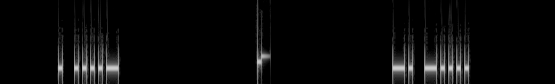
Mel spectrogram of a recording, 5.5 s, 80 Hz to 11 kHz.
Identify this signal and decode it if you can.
Morse code, heard as a keyed tone, about 30 wpm, 700 Hz. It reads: E4 N6
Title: All Cut Numbers - 2-Digit 30wpm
